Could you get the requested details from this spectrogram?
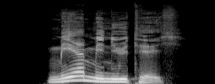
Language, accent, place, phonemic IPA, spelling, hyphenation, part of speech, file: German, Germany, Berlin, /ˈmeːɐ̯miˌnyːtɪç/, mehrminütig, mehr‧mi‧nü‧tig, adjective, De-mehrminütig.ogg
- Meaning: lasting several minutes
